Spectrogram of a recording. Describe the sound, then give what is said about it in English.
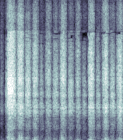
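A person mimics his dog sniffing at a woman's ear on the bed: a quick, steady run of about eight short, breathy snuffles, with no talking. “And he's up there sniffing at her ear and her, like, are you?”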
